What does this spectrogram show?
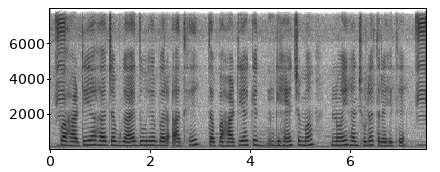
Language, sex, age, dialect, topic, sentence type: Chhattisgarhi, female, 25-30, Western/Budati/Khatahi, agriculture, statement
